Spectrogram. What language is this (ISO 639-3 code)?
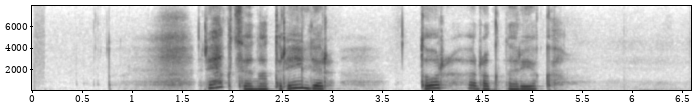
rus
